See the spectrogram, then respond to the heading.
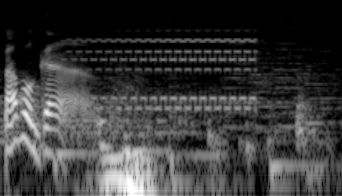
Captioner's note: phone rings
